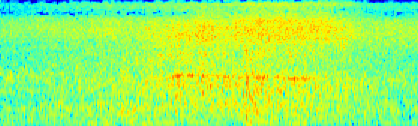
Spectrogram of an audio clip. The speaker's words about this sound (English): Sorry, that was a big lorry just went over the road.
